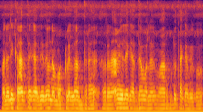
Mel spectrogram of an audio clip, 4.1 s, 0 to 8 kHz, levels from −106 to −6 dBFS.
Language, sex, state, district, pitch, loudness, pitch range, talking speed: Kannada, male, Karnataka, Chamarajanagar, 110 Hz, -20 LUFS, 105-110 Hz, 205 wpm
